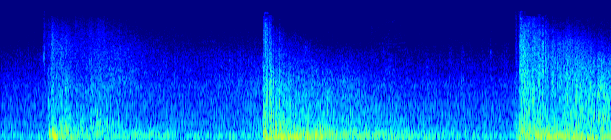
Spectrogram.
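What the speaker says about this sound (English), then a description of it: "I fire and miss, and that was a waste of a premium shell" Tank cannon shots from a Hetzer in World of Tanks, three loud booming blasts about two seconds apart, each ringing out with a long rumbling tail, no voices over them.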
